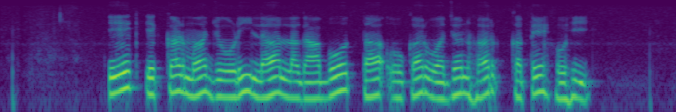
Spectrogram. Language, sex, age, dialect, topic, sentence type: Chhattisgarhi, male, 18-24, Northern/Bhandar, agriculture, question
